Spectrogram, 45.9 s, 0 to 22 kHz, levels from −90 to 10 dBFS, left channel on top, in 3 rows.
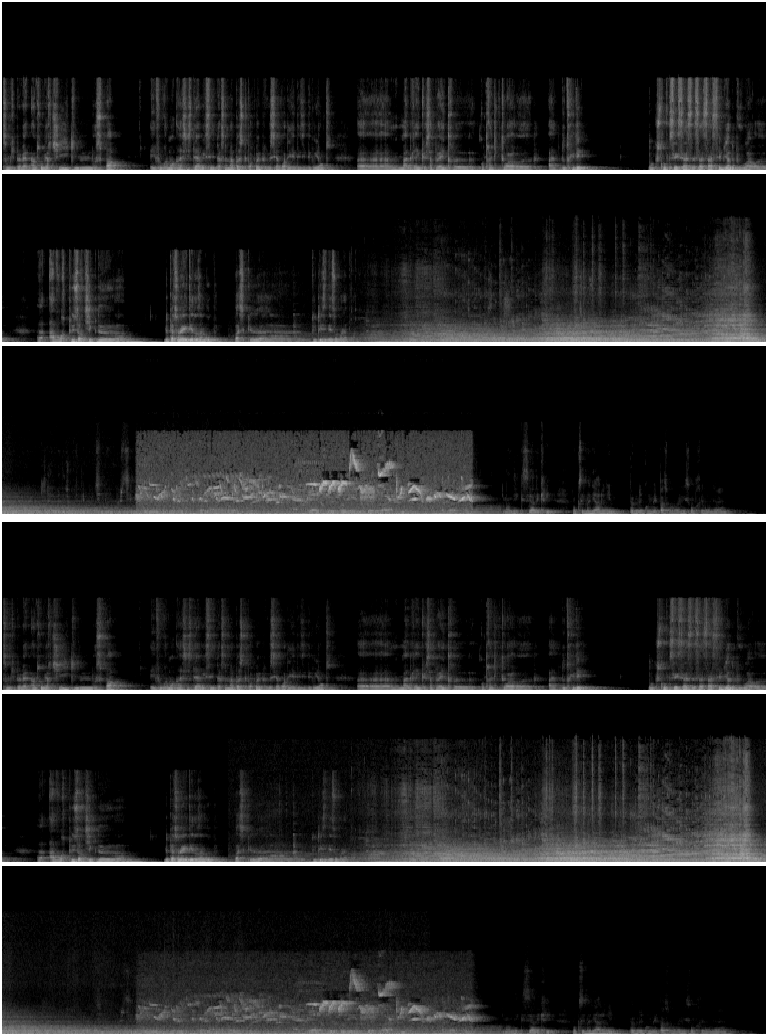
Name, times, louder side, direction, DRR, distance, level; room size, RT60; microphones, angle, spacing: voice 1, 0.0-2.3 3.0-6.6 7.1-11.7 12.9-15.3 15.6-18.1 18.5-19.6 19.9-22.4, left 1 dB, 30° left, 1.0 m, -36 dB
sound 1, 19.8-39.1, right 2 dB, 25° right, 1.4 m, -36 dB
voice 2, 24.3-26.0 26.6-28.8 29.2-35.8 36.6-38.8 39.1-45.0, left 1 dB, 80° left, 2.2 m, -45 dB
sound 2, 33.2-40.0, left 8 dB, 55° left, 0.9 m, -31 dB
18.0 x 10.5 x 7.7 m
head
